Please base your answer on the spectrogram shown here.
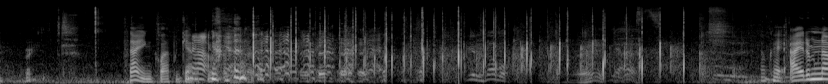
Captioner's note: laughter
